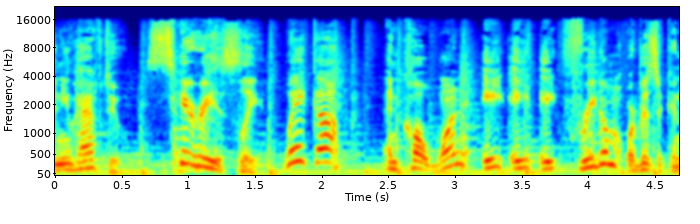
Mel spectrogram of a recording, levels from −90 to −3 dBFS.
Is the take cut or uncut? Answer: uncut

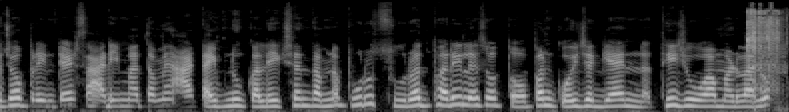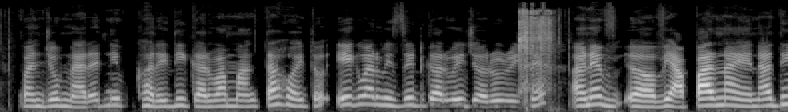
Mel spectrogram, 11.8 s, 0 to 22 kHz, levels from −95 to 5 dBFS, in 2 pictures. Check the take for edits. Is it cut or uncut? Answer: cut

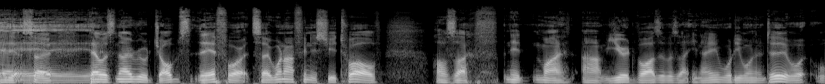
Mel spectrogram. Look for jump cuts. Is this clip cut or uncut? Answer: uncut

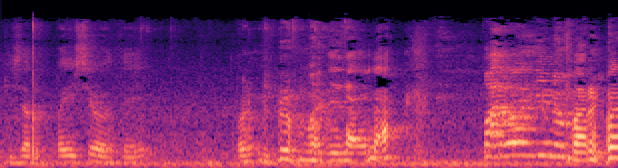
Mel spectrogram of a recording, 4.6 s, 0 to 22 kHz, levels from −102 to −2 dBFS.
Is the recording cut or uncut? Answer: uncut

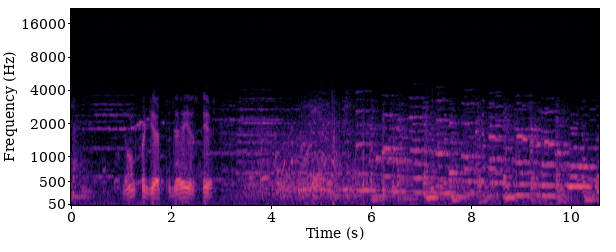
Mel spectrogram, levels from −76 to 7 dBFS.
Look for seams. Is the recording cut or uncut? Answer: uncut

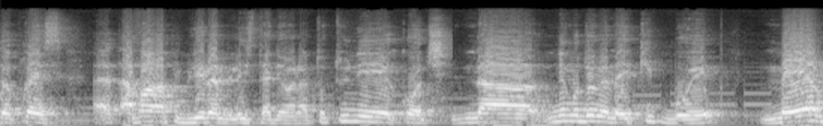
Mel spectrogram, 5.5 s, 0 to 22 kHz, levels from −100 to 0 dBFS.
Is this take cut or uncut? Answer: cut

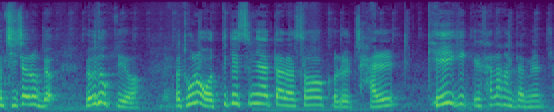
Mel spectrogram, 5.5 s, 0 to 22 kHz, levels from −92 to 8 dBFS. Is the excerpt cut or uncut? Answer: cut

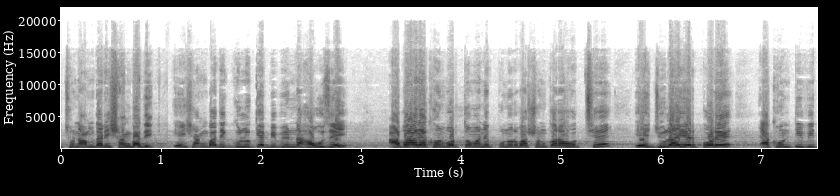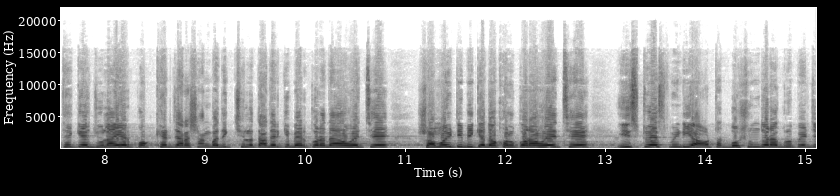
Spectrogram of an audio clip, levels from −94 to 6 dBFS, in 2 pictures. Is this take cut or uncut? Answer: cut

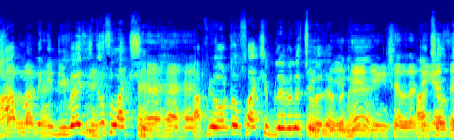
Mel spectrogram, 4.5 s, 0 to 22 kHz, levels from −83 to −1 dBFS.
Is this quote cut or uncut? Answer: uncut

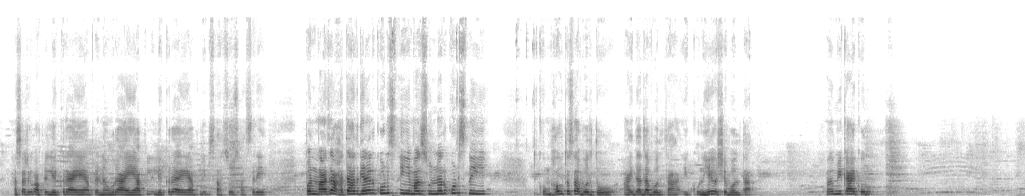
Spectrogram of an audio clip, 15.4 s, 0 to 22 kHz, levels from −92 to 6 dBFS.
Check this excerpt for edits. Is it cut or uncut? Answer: uncut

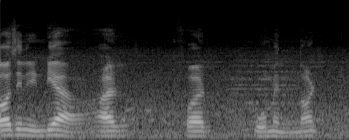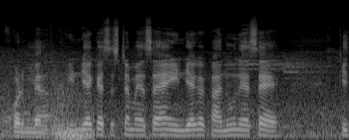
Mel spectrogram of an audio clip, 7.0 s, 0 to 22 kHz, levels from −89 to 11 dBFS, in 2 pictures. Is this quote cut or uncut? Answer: cut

